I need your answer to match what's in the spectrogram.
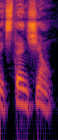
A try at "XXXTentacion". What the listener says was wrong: It's funny because Boosie called him Extension also in our interview, but it's actually pronounced XXX Tentacion.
